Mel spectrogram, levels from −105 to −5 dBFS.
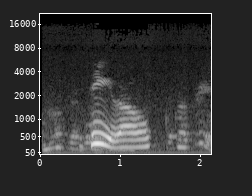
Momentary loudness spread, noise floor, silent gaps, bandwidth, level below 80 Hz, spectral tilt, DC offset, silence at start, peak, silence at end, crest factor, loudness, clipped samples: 25 LU; -47 dBFS; none; 4.9 kHz; -66 dBFS; -8 dB/octave; under 0.1%; 0.05 s; -14 dBFS; 0 s; 16 dB; -26 LUFS; under 0.1%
